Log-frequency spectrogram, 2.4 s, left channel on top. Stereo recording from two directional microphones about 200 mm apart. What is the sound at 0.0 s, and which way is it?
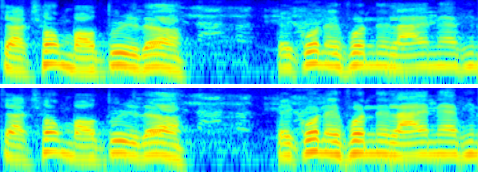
Speech, 15° left (ahead or behind).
